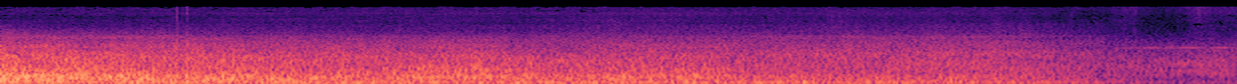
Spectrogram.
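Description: A jet airliner roars overhead and fades away.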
